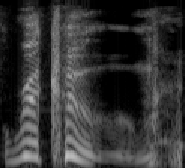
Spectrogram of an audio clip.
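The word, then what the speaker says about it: Recoome: basically a professional wrestler raccoon it rhymes with doom and then captain ginyu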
